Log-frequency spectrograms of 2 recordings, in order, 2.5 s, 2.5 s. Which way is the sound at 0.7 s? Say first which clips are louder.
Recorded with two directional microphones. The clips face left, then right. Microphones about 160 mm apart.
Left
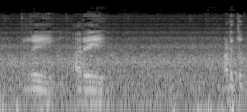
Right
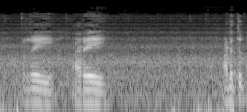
Right 10 dB; 60° right (ahead or behind).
